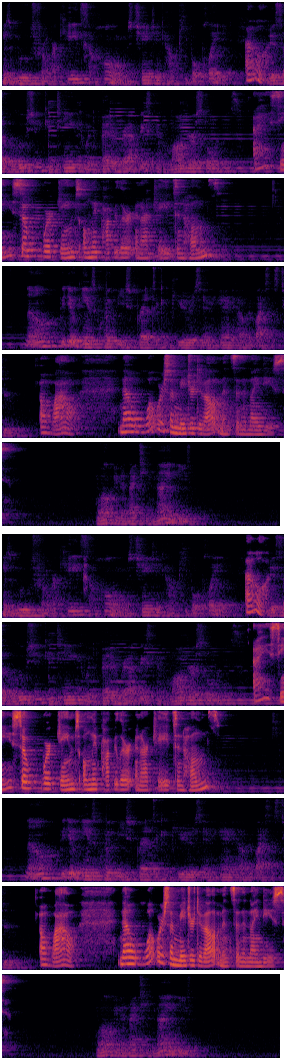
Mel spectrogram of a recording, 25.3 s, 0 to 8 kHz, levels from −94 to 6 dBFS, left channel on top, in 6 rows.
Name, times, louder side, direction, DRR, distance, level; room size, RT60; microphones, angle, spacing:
voice 1, 0.0-7.8 13.0-17.1 22.5-24.0, equal, 15° left, -1 dB, 1.5 m, -53 dB
voice 2, 3.6-4.0 8.0-11.7 17.5-21.2, right 9 dB, 70° right, 13 dB, 0.4 m, -36 dB
sound 1, 4.9-17.2, right 1 dB, 75° left, 1.1 m, -63 dB
12.5 x 9.6 x 2.4 m, 1.1 s
head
